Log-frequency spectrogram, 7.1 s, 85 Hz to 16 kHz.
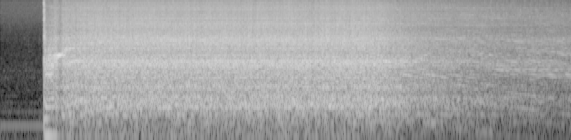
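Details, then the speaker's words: New-in-box Hoover S2095 Quick Broom II mains stick vacuum, US import run through a voltage converter, cable had sticky residue: motor whirs up, holds a steady hum, then turns coarse on wind-down; unsure if normal. "Well, that sounds a little bit poorly on wind down, doesn't it? But that might be how it's supposed to sound."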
